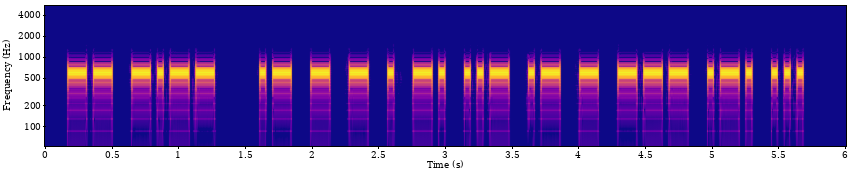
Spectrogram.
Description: Morse code, heard as a keyed tone, about 25 wpm, 600 Hz. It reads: MY ATTENUATORS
